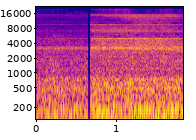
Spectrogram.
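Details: Nebulizer compressor running, shown by a respiratory therapist.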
